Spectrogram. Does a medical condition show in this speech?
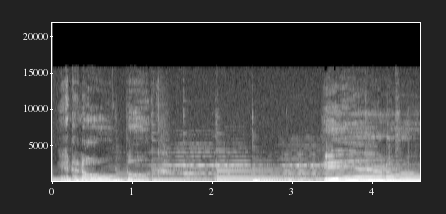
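No.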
